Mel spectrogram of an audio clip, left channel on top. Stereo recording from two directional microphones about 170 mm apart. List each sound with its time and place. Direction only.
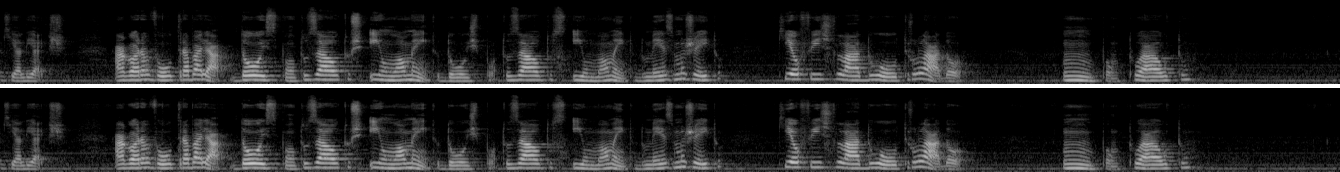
0.0 s a woman's voice: 5° right (ahead or behind)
